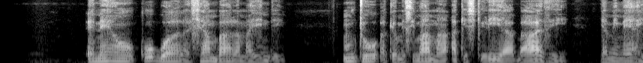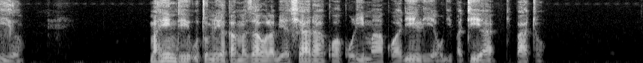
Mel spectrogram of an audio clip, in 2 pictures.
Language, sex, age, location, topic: Swahili, male, 18-24, Dar es Salaam, agriculture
